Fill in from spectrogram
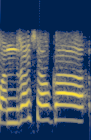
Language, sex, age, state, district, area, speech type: Hindi, female, 18-30, Uttar Pradesh, Mirzapur, urban, conversation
